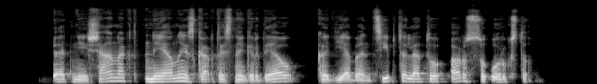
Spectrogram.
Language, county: Lithuanian, Vilnius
